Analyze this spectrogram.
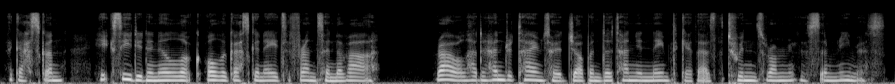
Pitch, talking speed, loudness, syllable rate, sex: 180 Hz, 210 wpm, -17 LUFS, 6.4 syllables/s, female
